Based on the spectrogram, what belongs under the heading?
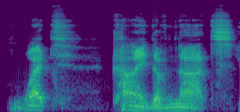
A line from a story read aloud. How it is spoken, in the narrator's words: He snarled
